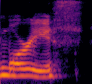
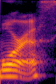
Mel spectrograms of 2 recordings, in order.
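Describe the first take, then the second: First: The name is said like 'Maurice'. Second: The name is said like 'Morris'. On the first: The speaker calls it wrong. "my inclination is to say Maurice" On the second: The speaker calls it right. "you pronounced it correctly"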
